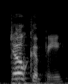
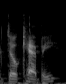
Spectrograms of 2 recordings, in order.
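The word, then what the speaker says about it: Dokkaebi: Zofia sledge thermite and dhoka P or doke Abbey depending on how you would like to pronounce it on attack I would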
